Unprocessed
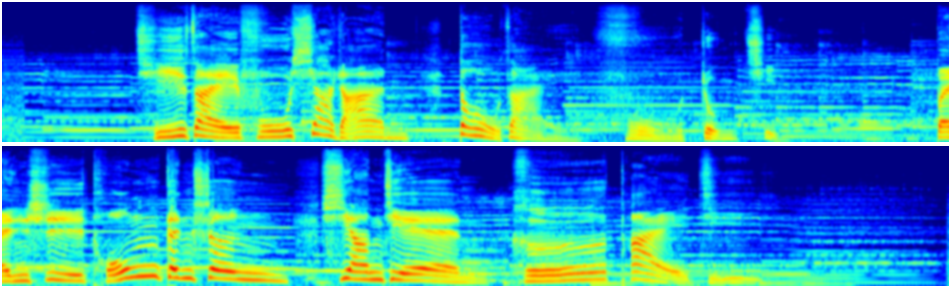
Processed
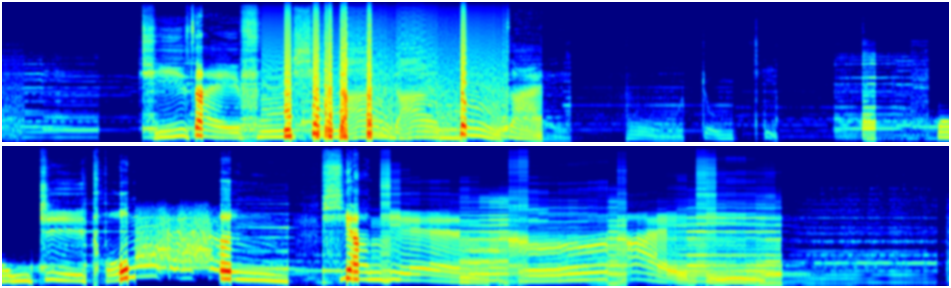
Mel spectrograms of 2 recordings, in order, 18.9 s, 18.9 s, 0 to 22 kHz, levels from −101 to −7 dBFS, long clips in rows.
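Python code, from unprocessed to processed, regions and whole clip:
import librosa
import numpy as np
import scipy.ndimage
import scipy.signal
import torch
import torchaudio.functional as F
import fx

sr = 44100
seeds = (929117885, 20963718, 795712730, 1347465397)

y = fx.chain(x, sr, fx.lowpass(hz=2500.0, slope=24),
    fx.differentiator(), at=(0.96, 1.41))
y = fx.chain(y, sr, fx.halfwave_hold(),
    fx.echo_single(ms=546, db=-3.0),
    fx.resample_linear(factor=2), at=(2.59, 5.06))
y = fx.chain(y, sr, fx.lowpass(hz=1800.0, slope=6),
    fx.level_steps(step_db=23), at=(5.68, 8.33))
y = fx.chain(y, sr, fx.gaussian_blur(sigma=21.0),
    fx.low_shelf(hz=88.0, db=-8.5),
    fx.comb(ms=7.0, depth=0.82), at=(9.26, 9.86))
y = fx.chain(y, sr, fx.delta_mod(bps=16000, step_db=-39.5),
    fx.highpass(hz=670.0, slope=24),
    fx.peak_eq(hz=960.0, db=14.0, octaves=1.6), at=(10.8, 11.65))
y = fx.chain(y, sr, fx.spec_steps(hold_ms=100),
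    fx.peak_eq(hz=1200.0, db=14.5, octaves=2.2),
    fx.over_compress(threshold_db=-29.0, ratio=-1.0), at=(13.16, 17.26))
y = fx.level_steps(y, sr, step_db=22)
y = scipy.signal.sosfilt(scipy.signal.butter(2, 120.0, 'highpass', fs=sr, output='sos'), y)
y = y * 10.0 ** (5.0 / 20.0)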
